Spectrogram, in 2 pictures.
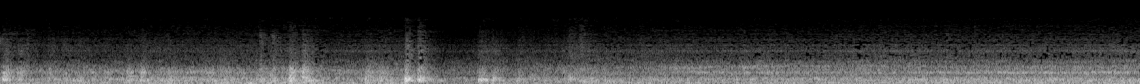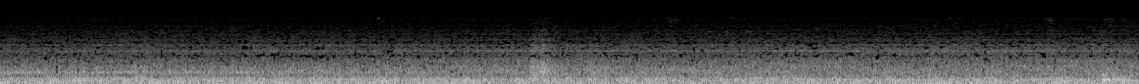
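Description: Meitetsu electric train running at speed, heard from inside at the front of the cab: steady rumble of wheels on rail, with a few sharp clacks from the wheels over the track about three and four seconds in.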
